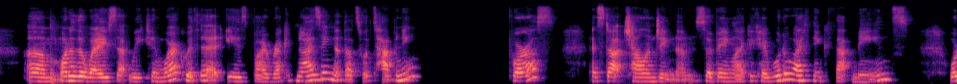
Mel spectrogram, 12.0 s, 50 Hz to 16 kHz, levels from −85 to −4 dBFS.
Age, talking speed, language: 20-39, 175 wpm, English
